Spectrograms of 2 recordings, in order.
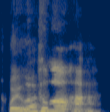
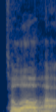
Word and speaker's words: TWLOHA: And so, yeah, a little bit about TWLOHA. That's so cool. And what's the abbreviation? What is TWLOHA? TWLOHA. TWLOHA.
